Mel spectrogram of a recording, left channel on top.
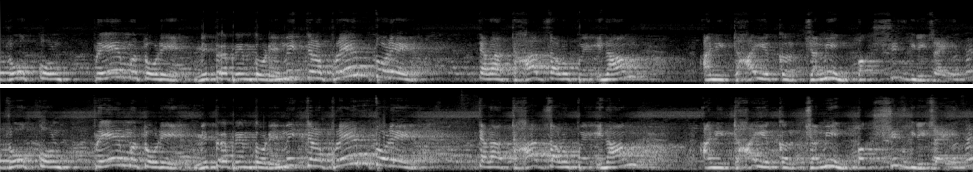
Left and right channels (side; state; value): both; normal; correlation 0.46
